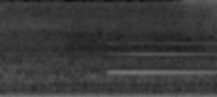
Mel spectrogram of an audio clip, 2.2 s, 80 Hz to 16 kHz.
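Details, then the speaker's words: Dodge Caravan, about 212,000 km (125,000 miles), idling smoothly, then a steady chime partway through from the door-ajar and unbuckled seat-belt warning. Normal warning chime. "runs nice doesn't it the door jar signal and the non-seat belt is on of course i haven't got my seat belt on"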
